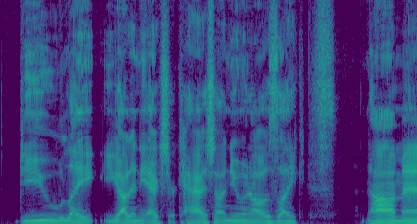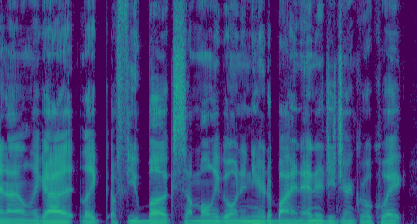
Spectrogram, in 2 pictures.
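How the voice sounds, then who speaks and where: In a very clean recording with a silent background, a man talks at a moderate pace with a fairly low pitch. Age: 20s. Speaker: storytime youtuber. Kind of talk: storytelling. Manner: casual, halting.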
